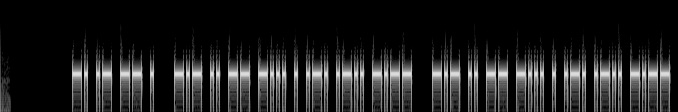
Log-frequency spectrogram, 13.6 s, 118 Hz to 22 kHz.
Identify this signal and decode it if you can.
Morse code, heard as a keyed tone, about 21 wpm, 700 Hz. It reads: NAME KIMBERLY KIMBERLY
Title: Practice QSO - Exchange 1 - Beginning - 20wpm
